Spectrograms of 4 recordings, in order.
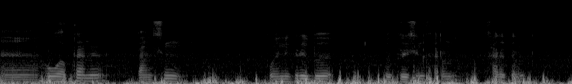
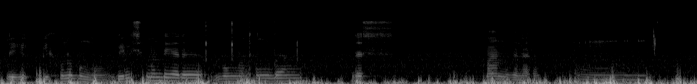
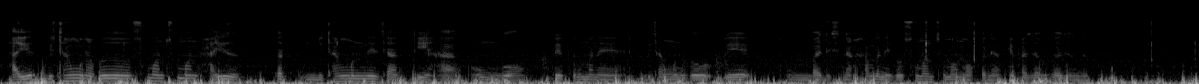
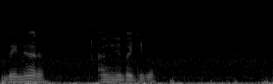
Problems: none marked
